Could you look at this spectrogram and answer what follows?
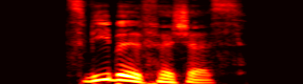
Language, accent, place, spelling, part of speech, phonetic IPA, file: German, Germany, Berlin, Zwiebelfisches, noun, [ˈt͡sviːbl̩ˌfɪʃəs], De-Zwiebelfisches.ogg
- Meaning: genitive singular of Zwiebelfisch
